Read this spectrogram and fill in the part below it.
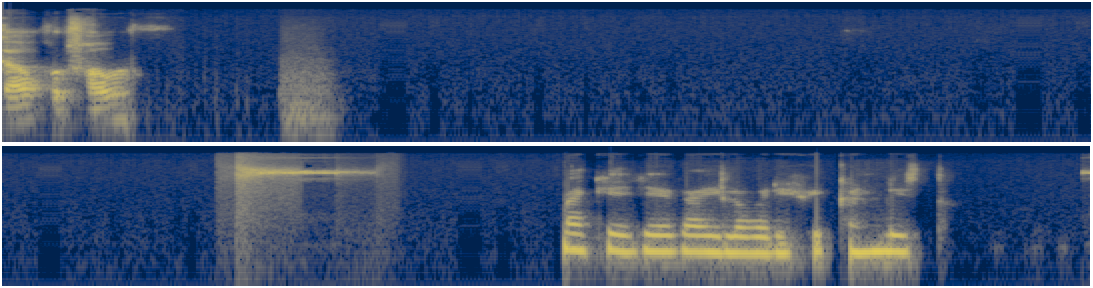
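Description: An elderly woman speaks over an online call.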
